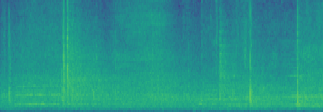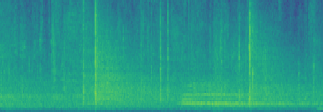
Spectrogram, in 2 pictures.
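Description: Pucks and sticks clack sharply in a large echoing arena.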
